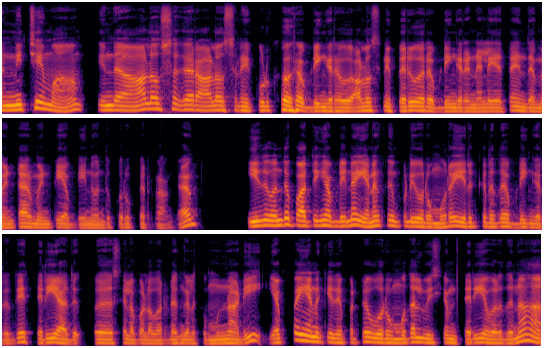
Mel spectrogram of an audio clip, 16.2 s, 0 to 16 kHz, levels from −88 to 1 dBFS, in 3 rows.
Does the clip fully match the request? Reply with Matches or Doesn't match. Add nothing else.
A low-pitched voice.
Matches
